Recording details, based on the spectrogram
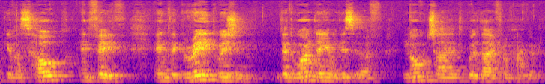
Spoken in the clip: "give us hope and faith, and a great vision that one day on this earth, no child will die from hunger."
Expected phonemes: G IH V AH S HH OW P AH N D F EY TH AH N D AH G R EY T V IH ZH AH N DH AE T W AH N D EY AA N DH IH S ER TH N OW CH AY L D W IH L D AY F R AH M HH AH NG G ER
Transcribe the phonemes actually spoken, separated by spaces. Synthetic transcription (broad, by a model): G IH V AH S HH OW P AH N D F EY TH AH N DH AH G R EY T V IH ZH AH N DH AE T W AH N D EY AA N DH IH S ER TH N OW CH AY L D W IH L D AY F R AH M HH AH NG G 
